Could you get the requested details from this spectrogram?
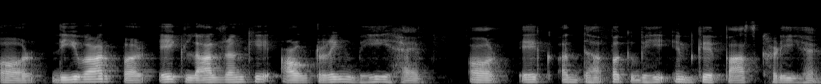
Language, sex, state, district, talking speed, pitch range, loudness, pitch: Hindi, male, Maharashtra, Chandrapur, 130 wpm, 100-115 Hz, -22 LUFS, 105 Hz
